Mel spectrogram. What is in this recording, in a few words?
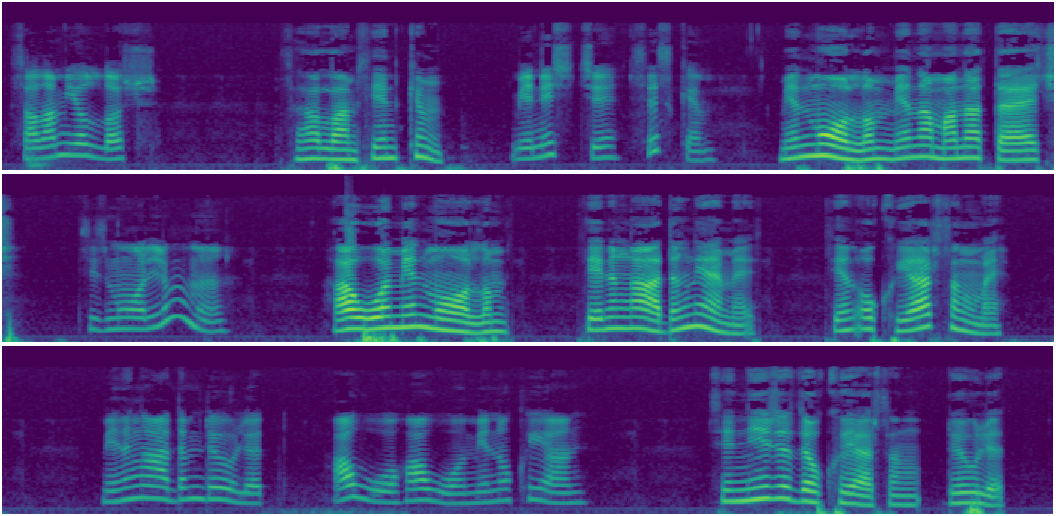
dialogue, turkmen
